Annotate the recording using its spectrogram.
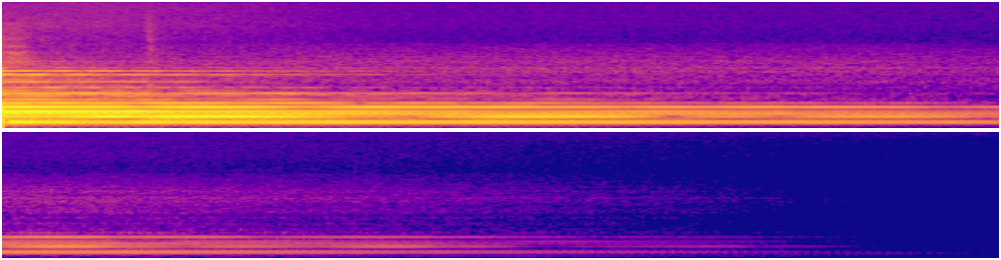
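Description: The song's last chord, on acoustic guitar, ringing out and fading away, gone by about six seconds in.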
